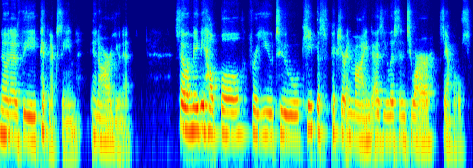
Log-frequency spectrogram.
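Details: Adult woman presenter; normal speech.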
